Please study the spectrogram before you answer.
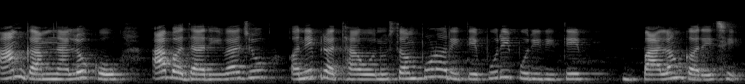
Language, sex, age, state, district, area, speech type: Gujarati, female, 18-30, Gujarat, Mehsana, rural, spontaneous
